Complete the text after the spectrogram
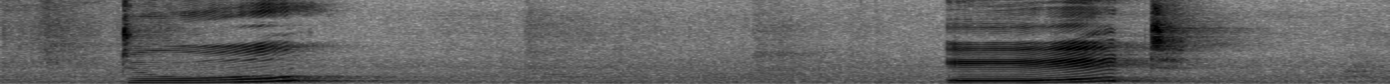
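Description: A woman speaks in long, drawn-out, rising calls close by.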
